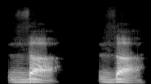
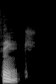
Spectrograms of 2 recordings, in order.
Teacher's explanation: So, “the” is hard or voiced. You hum, “the.” And then with “think,” it's a soft or unvoiced.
